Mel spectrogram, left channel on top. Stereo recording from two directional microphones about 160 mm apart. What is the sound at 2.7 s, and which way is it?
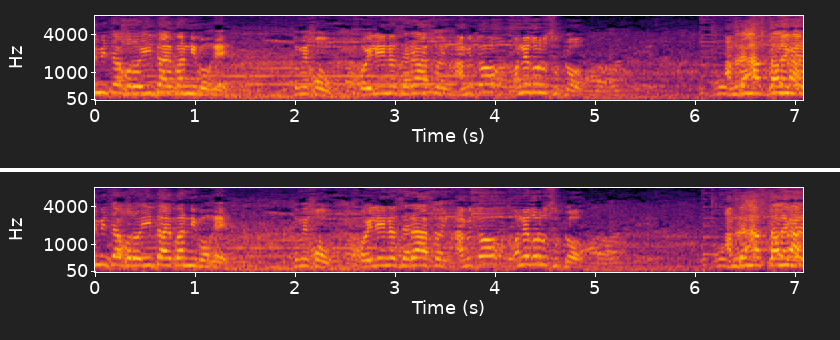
A man's voice, 55° right (ahead or behind).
